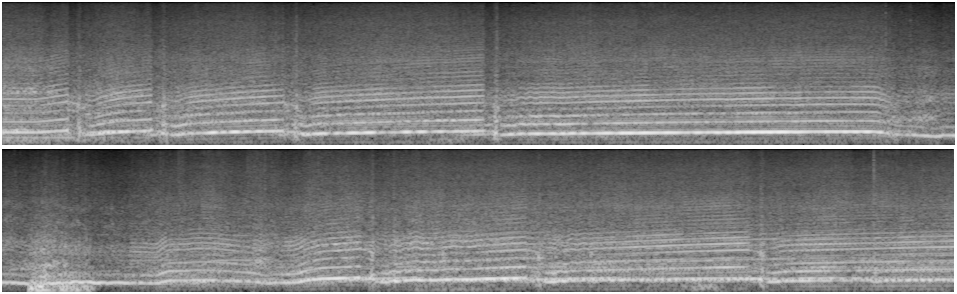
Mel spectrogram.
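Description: A racing car engine roars loudly, rising in pitch through each gear and dropping sharply at each gear change.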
